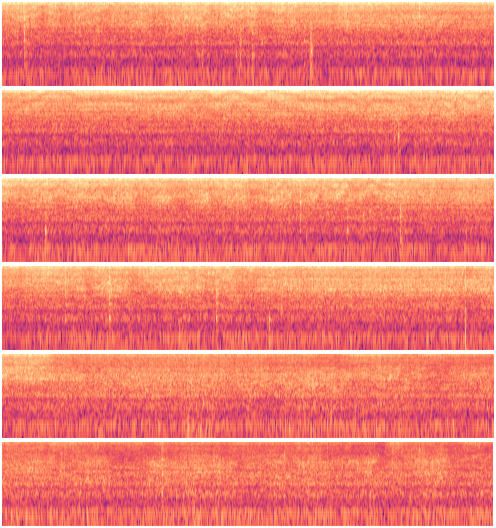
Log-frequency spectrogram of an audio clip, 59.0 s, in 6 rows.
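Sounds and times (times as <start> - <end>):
vegetables sizzling in a pot: 0.0 - 59.0.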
